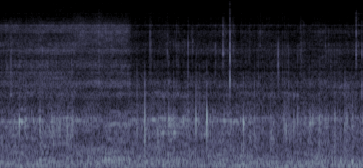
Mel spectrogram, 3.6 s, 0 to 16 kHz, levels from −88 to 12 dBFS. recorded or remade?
remade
